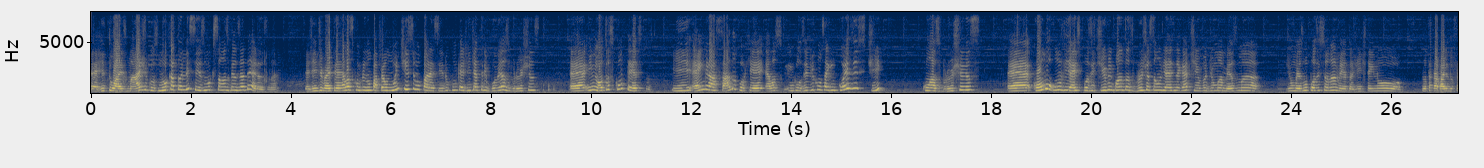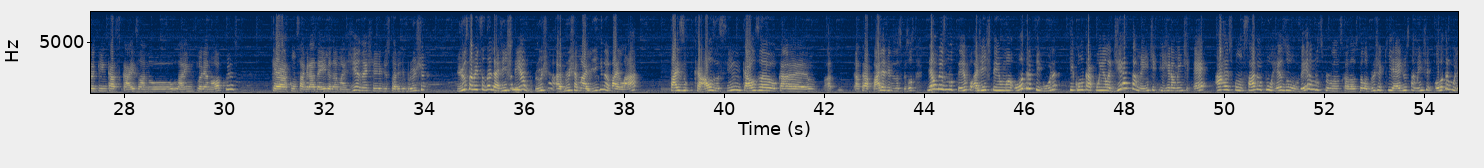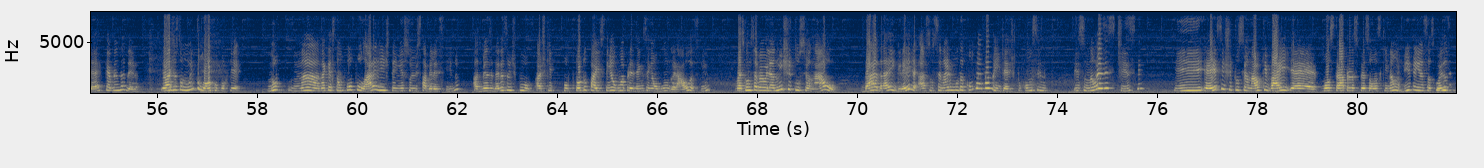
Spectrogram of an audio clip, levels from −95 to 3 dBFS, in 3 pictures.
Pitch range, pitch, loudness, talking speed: 250-320 Hz, 280 Hz, -24 LUFS, 160 wpm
